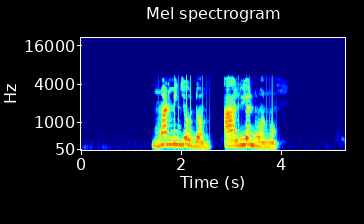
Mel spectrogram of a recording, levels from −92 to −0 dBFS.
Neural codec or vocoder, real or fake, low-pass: none; real; 5.4 kHz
